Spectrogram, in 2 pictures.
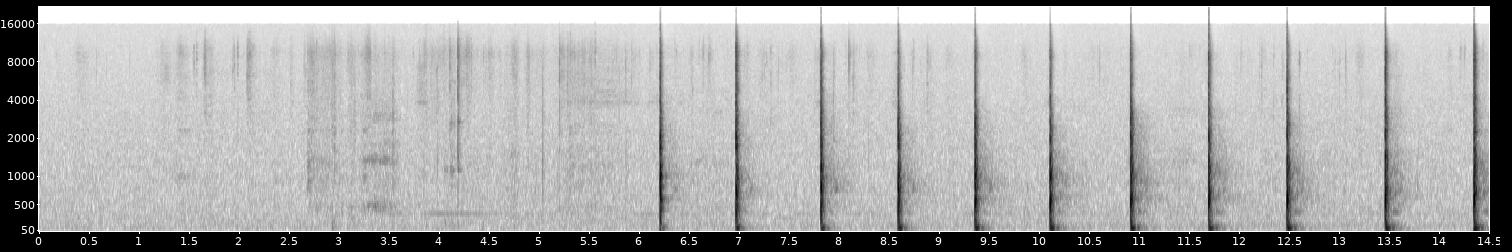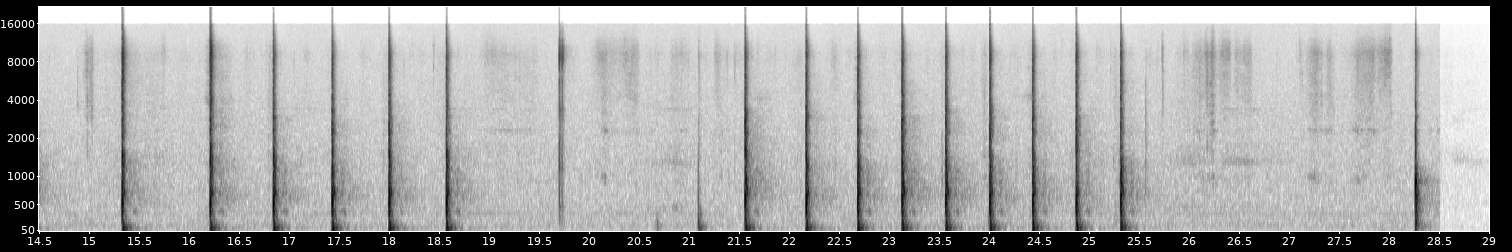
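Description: Wooden maul with a bark-covered log head striking the top of a wooden stake, driving it into the ground: a run of about thirty sharp wooden knocks, a little over one a second at first, then quickening to about two a second before stopping, with one last knock near the end.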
